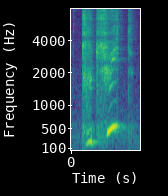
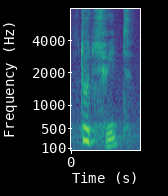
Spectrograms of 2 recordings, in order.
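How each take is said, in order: First: Loud, eager, sharply rising query; amazed question. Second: Said in the usual way. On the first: Acted. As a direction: TOUT DE SUITE shooting up high. Innkeeper amazed, asks if right now.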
